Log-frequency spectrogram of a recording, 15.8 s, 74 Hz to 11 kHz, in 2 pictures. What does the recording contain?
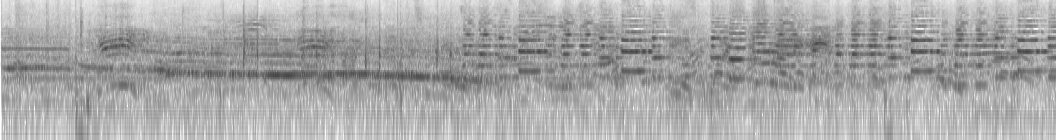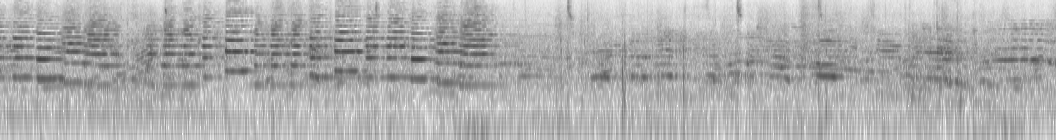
Car Horn Tune. 1970's.
Musical car horn, 1970's. Recorded in crowded area with ambient sound of people. I've left plenty of space to fade in and out for your project.
Musical-Car-Horn, Car-Horn-in-crowd, Car-Horn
